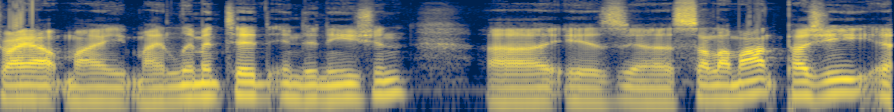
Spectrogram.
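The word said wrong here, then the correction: selamat pagi: Uh, did I do that right, Len? I hope I said close. Uh, salamat pagi. Pagi.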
